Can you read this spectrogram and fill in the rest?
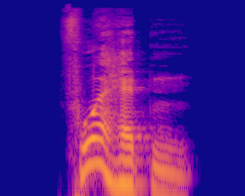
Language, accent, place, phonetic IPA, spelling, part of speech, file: German, Germany, Berlin, [ˈfoːɐ̯ˌhɛtn̩], vorhätten, verb, De-vorhätten.ogg
- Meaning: first/third-person plural dependent subjunctive II of vorhaben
